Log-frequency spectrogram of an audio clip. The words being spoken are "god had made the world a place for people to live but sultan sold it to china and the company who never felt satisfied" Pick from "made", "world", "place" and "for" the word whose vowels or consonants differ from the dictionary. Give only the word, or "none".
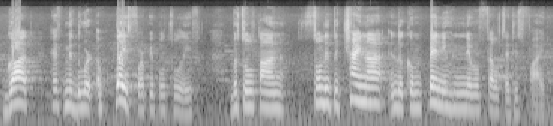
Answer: world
